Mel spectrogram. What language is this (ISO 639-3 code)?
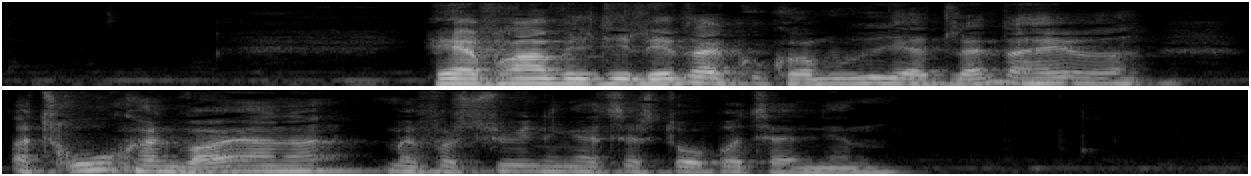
dan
